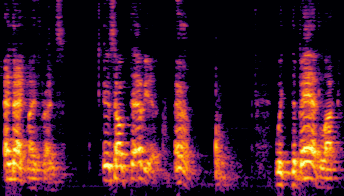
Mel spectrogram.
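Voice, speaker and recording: A garrulous older dairyman, fresh off the boat from Russia,in a stage monologue. His fairly high voice leaps up and down as he jokes, stumbles over his words and fires questions back. It carries from a distance, as if heard across a theater stage. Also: very animated, slow, a little hiss or hum. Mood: chatty. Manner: talkative, joking, stammers and asks back. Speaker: stage actor in a one-man show.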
